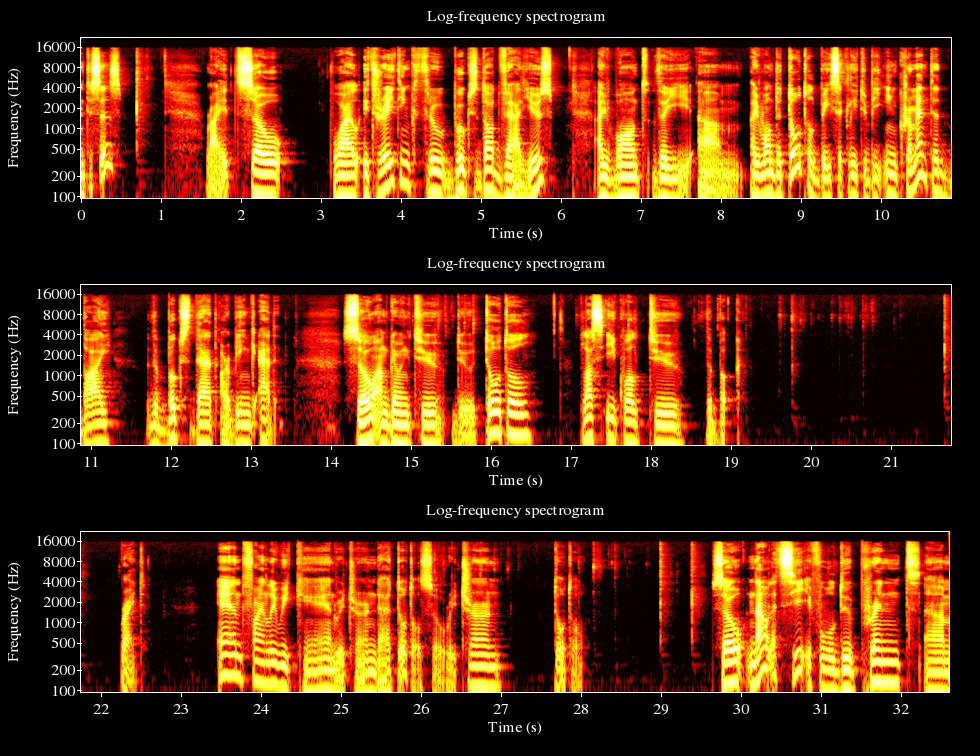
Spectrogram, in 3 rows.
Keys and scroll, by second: 0.6 Return, 1.9 Tab, 14.5-15.9 typing, 16.9 shift+=, 17.5 space, 19.1 v, 19.7 BackSpace, 19.8 b, 20.6 k, 21.6 Return, 24.4 Tab, 24.8 r, 26.4-28.8 typing, 28.9 Return, 30.0-32.6 typing.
